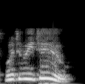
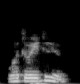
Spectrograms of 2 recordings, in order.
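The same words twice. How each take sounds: First: High, loud alarmed question; panicked. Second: Said in the usual way. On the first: A narrator's reading. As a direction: cry it out in panic. Panic as the enemies arrive.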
